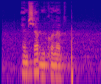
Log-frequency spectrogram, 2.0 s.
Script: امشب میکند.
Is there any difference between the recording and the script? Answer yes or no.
no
